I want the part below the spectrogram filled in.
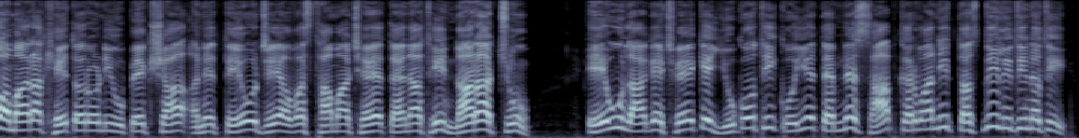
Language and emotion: Gujarati, angry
